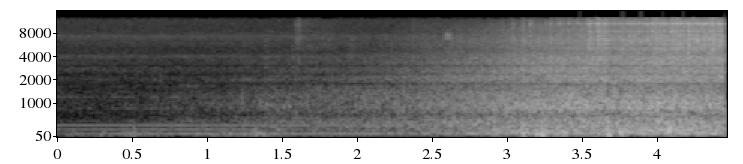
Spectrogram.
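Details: Vintage antique-store fan with a spliced, poorly done replacement cord and an off/high/medium/low switch: a steady low motor hum under even airflow that builds smoothly with no rattles or scraping; the fan runs cleanly.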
